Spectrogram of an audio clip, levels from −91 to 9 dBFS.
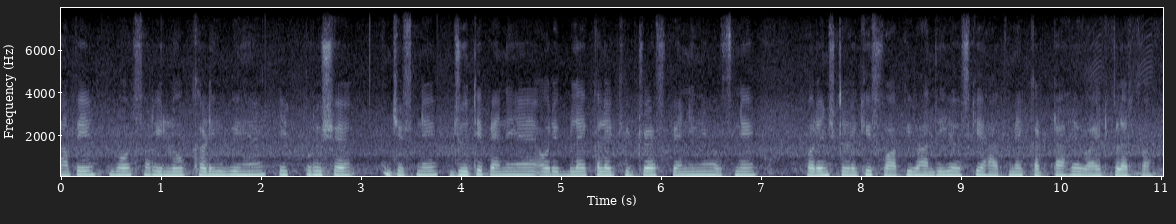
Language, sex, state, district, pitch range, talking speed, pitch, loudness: Hindi, male, Uttar Pradesh, Jalaun, 155-170 Hz, 205 wpm, 160 Hz, -21 LUFS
